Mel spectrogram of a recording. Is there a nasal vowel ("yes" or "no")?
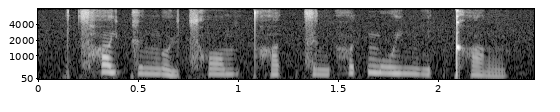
no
